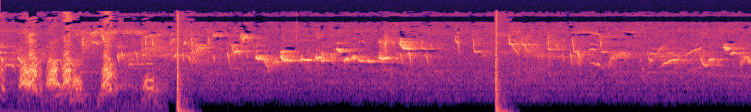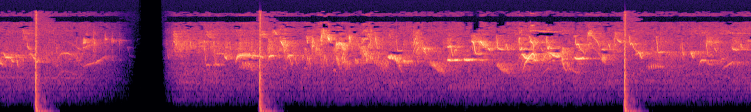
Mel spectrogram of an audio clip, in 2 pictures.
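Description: Many small birds chirping and twittering without pause, with five sharp clicks spread through and a brief half-second dropout of all sound a little past the middle.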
